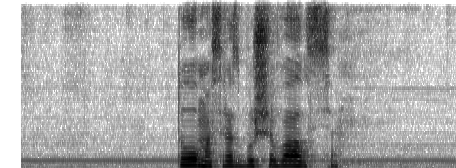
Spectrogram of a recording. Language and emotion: Russian, neutral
